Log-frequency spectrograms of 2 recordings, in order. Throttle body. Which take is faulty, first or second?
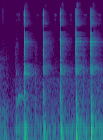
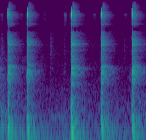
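first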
